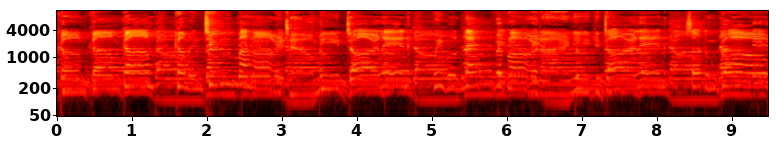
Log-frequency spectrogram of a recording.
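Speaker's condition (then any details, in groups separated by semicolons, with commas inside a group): No condition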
